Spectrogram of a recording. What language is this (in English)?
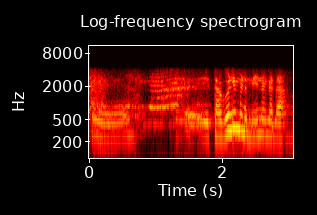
Kannada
